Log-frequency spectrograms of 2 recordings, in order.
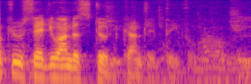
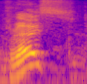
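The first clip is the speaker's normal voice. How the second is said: calling out; 10 semitones higher than usual. Acted. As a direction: sing out the order across the room. Landlord calling out to the kitchen.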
